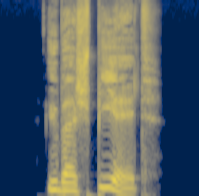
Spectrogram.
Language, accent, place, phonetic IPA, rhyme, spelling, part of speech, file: German, Germany, Berlin, [yːbɐˈʃpiːlt], -iːlt, überspielt, verb, De-überspielt.ogg
- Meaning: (verb) past participle of überspielen; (adjective) 1. overplayed (playing (in a game, etc.) too often; overexerted) 2. worn, old, overused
